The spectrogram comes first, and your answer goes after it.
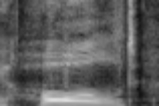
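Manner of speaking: loud, high cry to stop; cry of hold. Acted. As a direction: shout it out as a warning to halt. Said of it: "to cry".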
